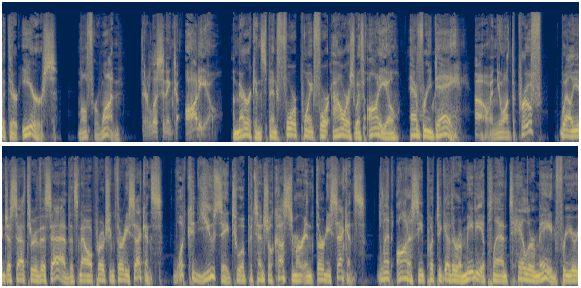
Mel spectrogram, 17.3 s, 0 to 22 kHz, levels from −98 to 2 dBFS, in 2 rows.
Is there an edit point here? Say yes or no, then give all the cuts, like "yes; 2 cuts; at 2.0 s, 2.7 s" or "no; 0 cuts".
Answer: no; 0 cuts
